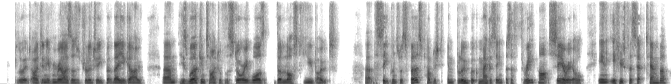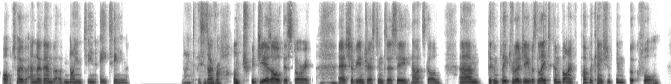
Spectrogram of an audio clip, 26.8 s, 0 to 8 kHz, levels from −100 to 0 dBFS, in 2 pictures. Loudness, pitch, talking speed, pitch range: -28 LUFS, 120 Hz, 170 wpm, 100-130 Hz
